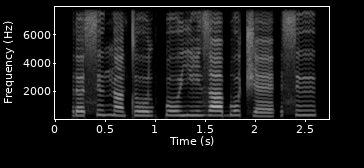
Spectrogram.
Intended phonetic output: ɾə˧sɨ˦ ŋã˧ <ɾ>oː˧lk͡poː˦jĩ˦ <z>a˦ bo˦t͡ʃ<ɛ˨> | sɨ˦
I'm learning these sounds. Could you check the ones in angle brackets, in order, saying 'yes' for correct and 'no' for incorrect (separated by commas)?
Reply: no, yes, yes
